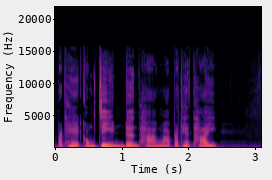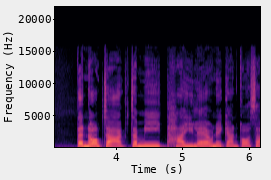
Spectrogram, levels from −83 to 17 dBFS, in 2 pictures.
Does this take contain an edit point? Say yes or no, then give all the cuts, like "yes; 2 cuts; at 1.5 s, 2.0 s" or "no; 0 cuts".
no; 0 cuts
